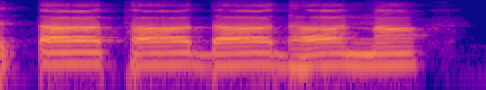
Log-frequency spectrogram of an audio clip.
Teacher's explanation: दंत जिनसे जीव दांत से टच हो जाए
